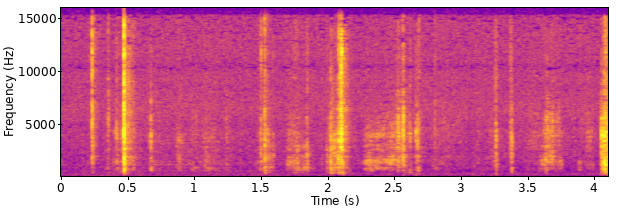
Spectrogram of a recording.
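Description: A few faint, irregular small clicks with light rustling: a yarn needle and yarn being worked through loops on bobby pins set around a plastic cup loom.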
